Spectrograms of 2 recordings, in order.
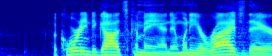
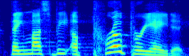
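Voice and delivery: ordinary talk, nothing marked

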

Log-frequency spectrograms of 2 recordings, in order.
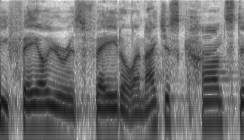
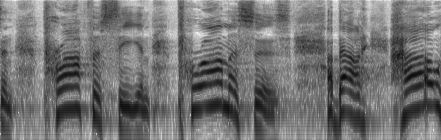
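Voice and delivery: higher, building sermon climax; impassioned preaching; 7 semitones higher than usual. Real, not acted. Pastor pressing the congregation toward hope, impassioned. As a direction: build the pulpit appeal to a ringing yes. Preaching rising to full force.

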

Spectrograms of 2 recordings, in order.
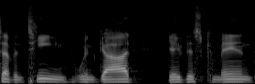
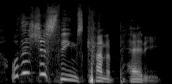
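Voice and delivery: mock doubting voice, higher and louder; skeptical objector; 3 semitones higher, 4 dB louder than usual. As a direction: voice the doubter who finds it petty. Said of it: "heard someone else say this and say".

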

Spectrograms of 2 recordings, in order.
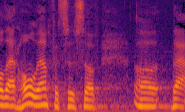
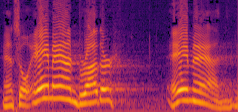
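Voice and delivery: louder, rising into a fervent amen brother; enthusiastic amen; 4 semitones higher, 5 dB louder than usual. Retold or imitated. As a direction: cheer it like a congregant in the pews. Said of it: "what they were saying is".

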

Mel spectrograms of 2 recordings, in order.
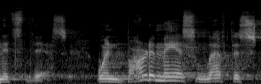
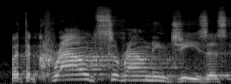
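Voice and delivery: ordinary talk

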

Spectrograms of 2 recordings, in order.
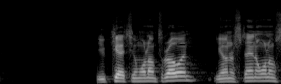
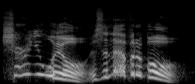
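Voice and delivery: high, ringing preacher's cry; impassioned, high-pitched sermon delivery; full-force preaching; 11 semitones higher than usual. Real, not acted. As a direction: hammer out rhetorical questions from the pulpit.

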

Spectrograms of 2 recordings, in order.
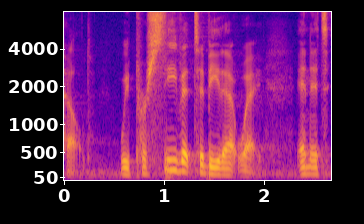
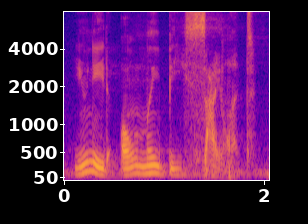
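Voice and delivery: hushed whisper; 6 dB quieter than usual. Retold or imitated. Moses hushing the fearful Israelites in a whisper. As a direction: whisper You need only be silent. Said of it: "And Moses says to them".

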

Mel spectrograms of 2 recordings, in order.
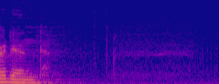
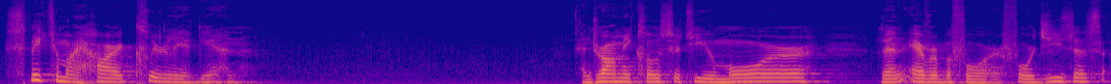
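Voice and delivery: measured prayer with long pauses between phrases; slow prayer reading. Real, not acted. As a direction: read it slowly to the Lord, leaving space to reflect. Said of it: "I'm gonna read it slower, slowly".

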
